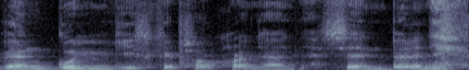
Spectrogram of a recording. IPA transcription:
ʋʲeːŋˈɡuːŋʲɡʲiːs kɜp ˈsoːkoː ˈnʲɛ nʲɛ ˈsʲeːnʲbʲɛrʲnʲɪs

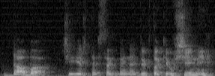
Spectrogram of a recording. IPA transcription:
ˈdɑːbɐ t͡ʃʲɛ ˈiːr tʲiɛˈsʲoːk bʲɛnʲɛˈdʲɪktoː kʲɛʊˈʃʲɪnʲɛɪ

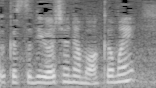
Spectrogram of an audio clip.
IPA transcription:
kɐt stʊdʲɪˈjuɔt͡ʃʲɛʊ nʲɛˈmoːkɐmɐɪ

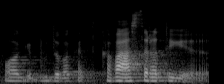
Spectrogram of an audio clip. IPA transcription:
ˈoːɡʲɪ ˈbuːdɐʋoː ˈkɐt kɐp ˈʋɑːsɐrɐ tɐɪ

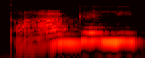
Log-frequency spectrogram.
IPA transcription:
ˈpɑːɡɐlʲiː

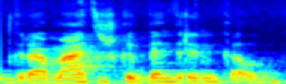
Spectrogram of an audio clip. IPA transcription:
ɡrɐˈmɑːtʲɪʃkɜ bʲɛnʲˈdʲrʲɪnʲ ˈkɐlˠp

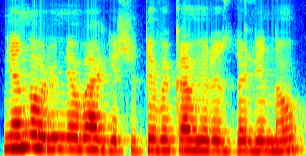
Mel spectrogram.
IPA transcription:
nʲɛˈnoːrʲʊ nʲɛˈʋɐlʲɡʲiːsʲʊ tɐɪ ʋɐɪˈkɐm ɪr rɐzdɐlʲɪˈnɐʊ

